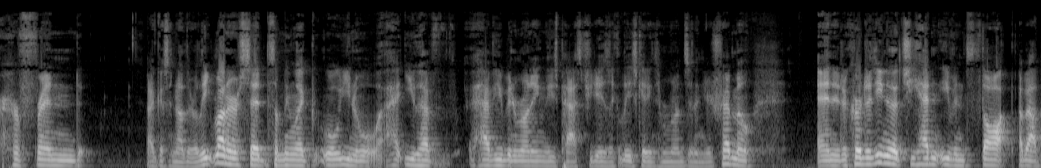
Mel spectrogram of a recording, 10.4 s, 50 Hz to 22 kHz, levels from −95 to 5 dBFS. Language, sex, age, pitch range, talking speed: English, male, 20-39, 115-145 Hz, 255 wpm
